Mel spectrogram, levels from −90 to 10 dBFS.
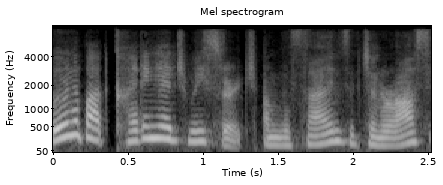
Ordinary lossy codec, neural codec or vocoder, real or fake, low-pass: AAC, 32 kbps; codec, 16 kHz, 0.5 kbps, FreqCodec, larger model; fake; 7.2 kHz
